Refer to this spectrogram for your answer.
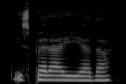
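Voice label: "isperaiat", female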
